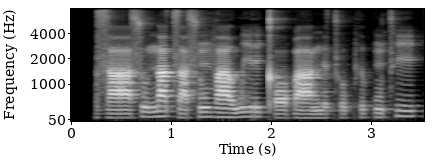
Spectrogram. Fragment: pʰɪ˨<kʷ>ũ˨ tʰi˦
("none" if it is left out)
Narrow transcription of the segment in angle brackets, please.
kʷ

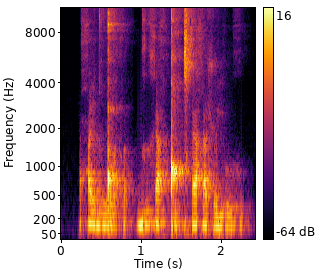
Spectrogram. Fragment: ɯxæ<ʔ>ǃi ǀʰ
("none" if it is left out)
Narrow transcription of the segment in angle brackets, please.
ħ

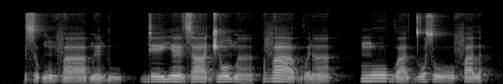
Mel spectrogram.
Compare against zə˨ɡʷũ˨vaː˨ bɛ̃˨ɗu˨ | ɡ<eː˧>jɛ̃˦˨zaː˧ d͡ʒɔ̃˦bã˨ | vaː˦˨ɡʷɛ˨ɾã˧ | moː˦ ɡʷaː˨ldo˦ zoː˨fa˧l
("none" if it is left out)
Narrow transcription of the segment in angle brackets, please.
eː˧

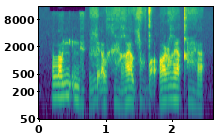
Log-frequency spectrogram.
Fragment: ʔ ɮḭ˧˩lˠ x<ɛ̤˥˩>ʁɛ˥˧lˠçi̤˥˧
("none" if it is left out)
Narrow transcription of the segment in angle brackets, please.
ɛ̤˥˩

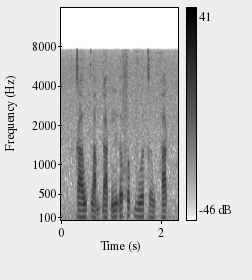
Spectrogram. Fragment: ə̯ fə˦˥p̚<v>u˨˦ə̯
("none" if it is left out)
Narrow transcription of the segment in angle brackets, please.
v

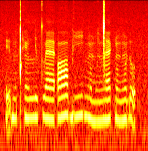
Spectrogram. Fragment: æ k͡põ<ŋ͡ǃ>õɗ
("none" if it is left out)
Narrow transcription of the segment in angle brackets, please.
ŋ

